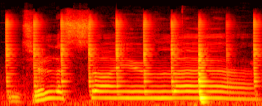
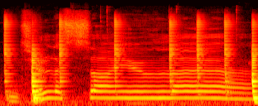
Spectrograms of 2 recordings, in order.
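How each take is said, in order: Both takes have the same delivery.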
